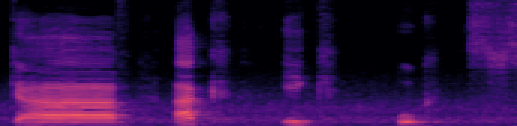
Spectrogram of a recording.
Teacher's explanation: সামান্য বাতাস বের হবে এটা হামসার হরফ তো এটা একটু মানে স্মুথ ভাবে একটু সাউন্ড বের হবে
